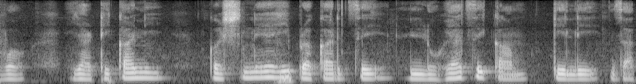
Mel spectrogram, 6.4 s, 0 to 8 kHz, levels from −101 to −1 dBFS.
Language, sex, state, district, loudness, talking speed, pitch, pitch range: Marathi, male, Maharashtra, Gondia, -19 LUFS, 85 wpm, 130 Hz, 125-150 Hz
